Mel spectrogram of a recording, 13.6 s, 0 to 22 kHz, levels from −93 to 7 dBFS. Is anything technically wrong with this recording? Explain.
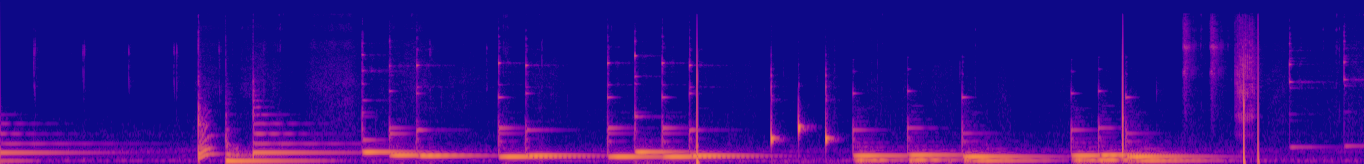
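Yes, there are loud pops at 6.97–6.99 s, 11.22–11.25 s, and a double pop at 12.43–12.61 s. Each jumps well above the sound, which carries on underneath. They're likely voltage spikes from a plug, switch or static.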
